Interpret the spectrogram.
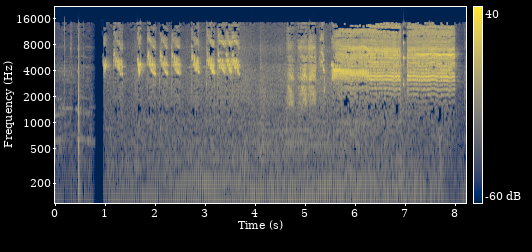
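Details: Golden-headed weaver lure song for cage-bird training: quick series of clipped high chips and buzzy notes, building into a long, continuous, hissing buzzy trill lasting nearly three seconds before stopping.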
